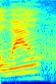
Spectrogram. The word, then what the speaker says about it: Yowell: Like towel, but with a Y. Yeah. Yowell?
